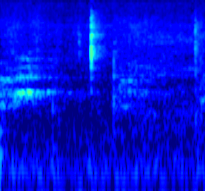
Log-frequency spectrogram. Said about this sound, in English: Fucking dogs need to quiet down, buddies.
